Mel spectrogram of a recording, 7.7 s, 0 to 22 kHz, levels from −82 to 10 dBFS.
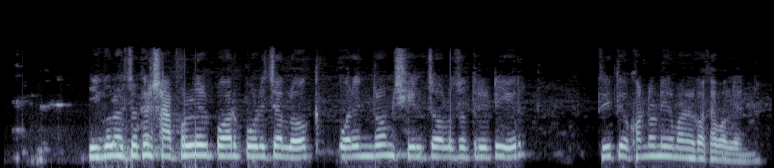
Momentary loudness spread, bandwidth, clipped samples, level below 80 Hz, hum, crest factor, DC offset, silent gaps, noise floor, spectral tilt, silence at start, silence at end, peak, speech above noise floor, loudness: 11 LU; 7.8 kHz; under 0.1%; -52 dBFS; none; 14 dB; under 0.1%; none; -54 dBFS; -6.5 dB/octave; 0.15 s; 0.15 s; -2 dBFS; 39 dB; -15 LUFS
